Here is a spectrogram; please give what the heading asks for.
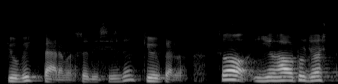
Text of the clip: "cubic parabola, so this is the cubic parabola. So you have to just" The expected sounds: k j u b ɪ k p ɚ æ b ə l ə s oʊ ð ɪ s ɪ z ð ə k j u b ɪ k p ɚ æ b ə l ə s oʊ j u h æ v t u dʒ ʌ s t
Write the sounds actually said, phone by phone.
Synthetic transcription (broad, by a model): k j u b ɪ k p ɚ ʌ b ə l s oʊ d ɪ s ɪ z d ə k j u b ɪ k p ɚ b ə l s oʊ j u h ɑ w t u dʒ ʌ s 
